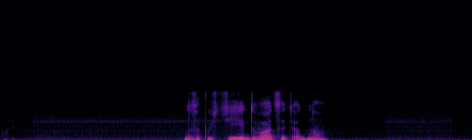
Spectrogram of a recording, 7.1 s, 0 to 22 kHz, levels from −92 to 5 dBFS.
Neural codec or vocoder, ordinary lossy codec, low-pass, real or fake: none; none; none; real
